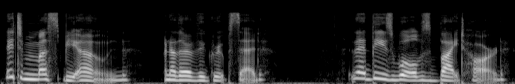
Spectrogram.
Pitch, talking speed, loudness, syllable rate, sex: 210 Hz, 165 wpm, -17 LUFS, 4.9 syllables/s, female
